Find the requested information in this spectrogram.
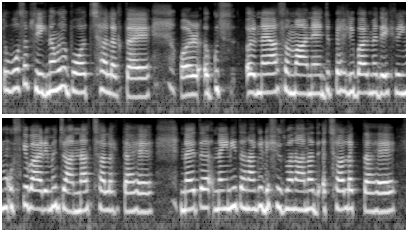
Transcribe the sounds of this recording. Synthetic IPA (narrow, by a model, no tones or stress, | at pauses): t̪oʋosɐbsiːkʰnamʊd͡ʒʱebɔːt̪ɐtːʃʰalɐɡt̪aɦɛːɔːɾkʊt͡ʃʰ | nɐjasamaːnɦɛ̃d͡ʒoːpɛɦlibaːɾmɛ̃d̪eːkʰɾɐɦiɦũʊskebaːɾemẽd͡ʒaːnːaɐtːʃʰalɐɡ̚t̪aɦɛːnɐnɐinit̪ɐɾakeɖɪʃɪzbɐnaːnaɐtːʃʰalɐɡ̚t̪aɦɛː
